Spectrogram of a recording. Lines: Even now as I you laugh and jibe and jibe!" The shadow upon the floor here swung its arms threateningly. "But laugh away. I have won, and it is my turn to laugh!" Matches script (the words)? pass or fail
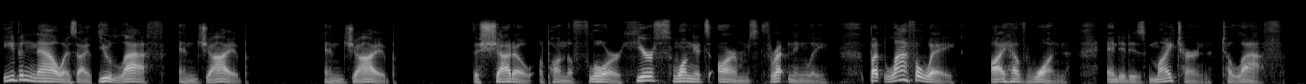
pass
